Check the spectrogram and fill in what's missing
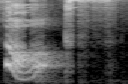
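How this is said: It is said in a surprised, excited voice.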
